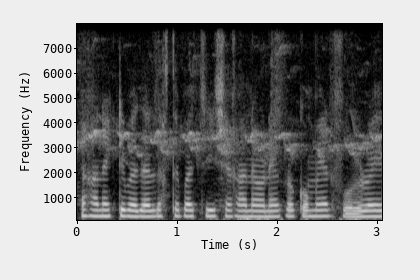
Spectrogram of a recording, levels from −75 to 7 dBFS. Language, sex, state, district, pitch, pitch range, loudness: Bengali, female, Assam, Hailakandi, 245 Hz, 230-245 Hz, -14 LUFS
